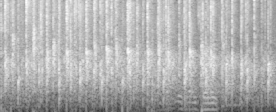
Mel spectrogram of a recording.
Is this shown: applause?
yes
